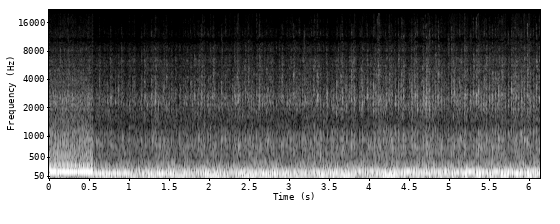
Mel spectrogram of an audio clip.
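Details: 1967 Ford Mustang V8 running again after new fuel sending unit, fuel lines blown clear and carburetor needle-and-seat fuel supply fix: deep, steady idle burble, even beat, no stumbling or ticking; healthy normal idle.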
